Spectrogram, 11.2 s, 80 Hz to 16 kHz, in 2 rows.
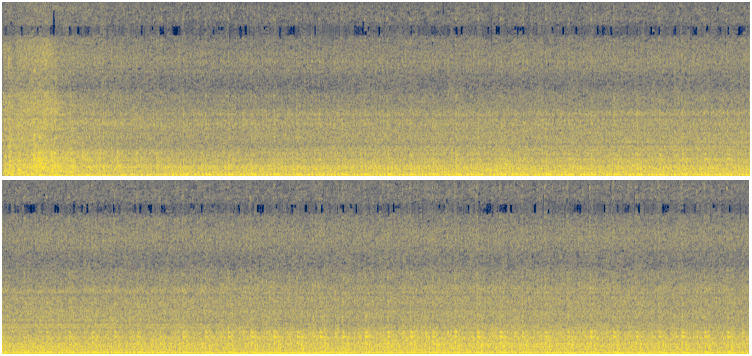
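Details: BMW F11 535xd twin-turbo six-cylinder diesel, failed engine: a steady idle with a dull repeating knock about three times a second; owner says the knocking comes from cylinder number three, a rod bearing knock.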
